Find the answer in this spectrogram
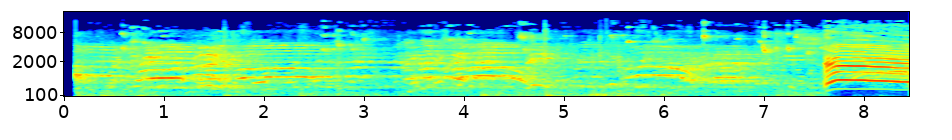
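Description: A basketball is dribbled on a hardwood gym floor, the thumps mixed with players and spectators calling out and echoing in the gym. Near the end a loud, long call cuts in.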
